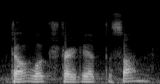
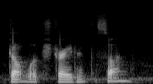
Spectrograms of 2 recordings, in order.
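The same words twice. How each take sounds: First: Background noise is audible behind the voice. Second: Background noise is suppressed behind the voice. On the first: "noise, no noise cancellation" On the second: "Now adding noise cancellation"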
